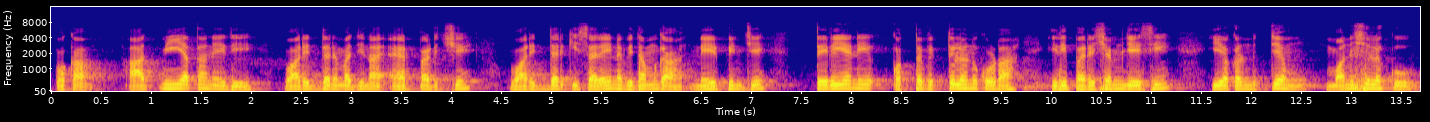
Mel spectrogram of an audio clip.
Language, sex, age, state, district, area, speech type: Telugu, male, 60+, Andhra Pradesh, East Godavari, rural, spontaneous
